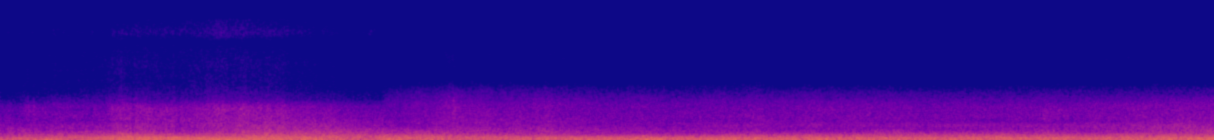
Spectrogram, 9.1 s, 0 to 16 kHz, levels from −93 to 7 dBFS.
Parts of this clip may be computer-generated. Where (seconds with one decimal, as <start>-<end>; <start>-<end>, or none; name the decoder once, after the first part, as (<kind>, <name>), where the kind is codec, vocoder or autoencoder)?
3.0-3.9 (vocoder, Vocos); 5.7-6.9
